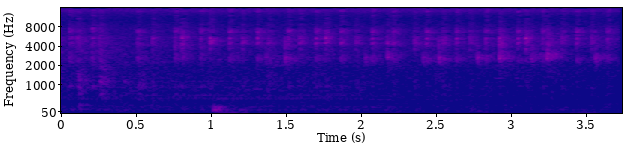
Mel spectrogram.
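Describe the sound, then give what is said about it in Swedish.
Rapid computer mouse clicking, a quick, steady patter of small clicks running throughout at low volume, with one slightly louder knock near the start and no voices. “Det är bara jobbigt, annars kommer jag spanna musen så det blir det här ljudet.”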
